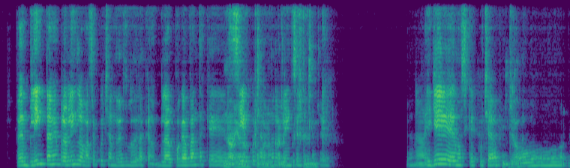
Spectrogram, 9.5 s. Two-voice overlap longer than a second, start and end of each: 3.7-5.3

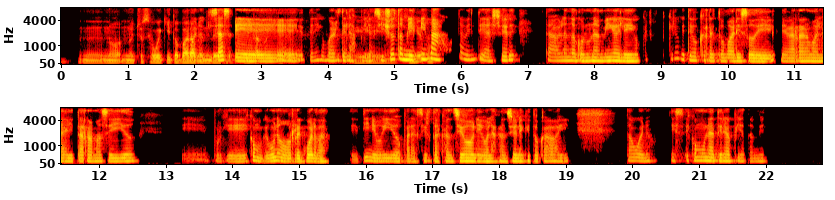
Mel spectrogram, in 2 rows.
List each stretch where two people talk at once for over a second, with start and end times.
1.9-3.1, 4.4-5.6

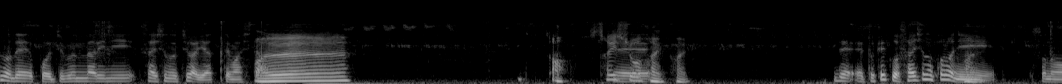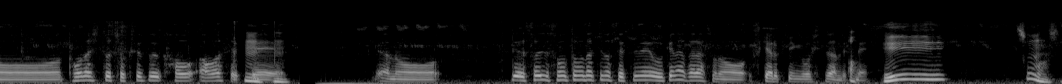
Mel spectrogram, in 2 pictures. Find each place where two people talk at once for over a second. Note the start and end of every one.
none

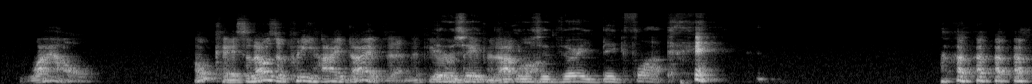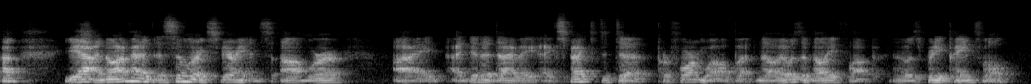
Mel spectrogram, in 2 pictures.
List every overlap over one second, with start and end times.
4.3-5.5

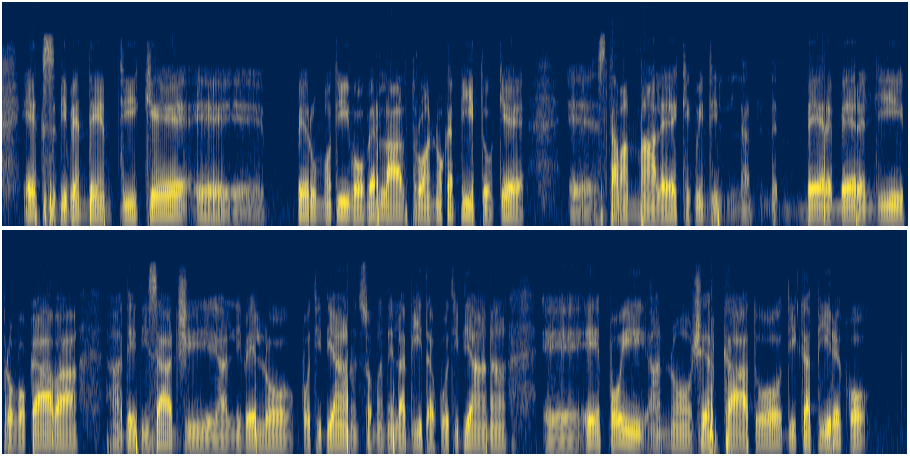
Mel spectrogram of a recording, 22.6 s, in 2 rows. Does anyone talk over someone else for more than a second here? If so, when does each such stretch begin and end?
none

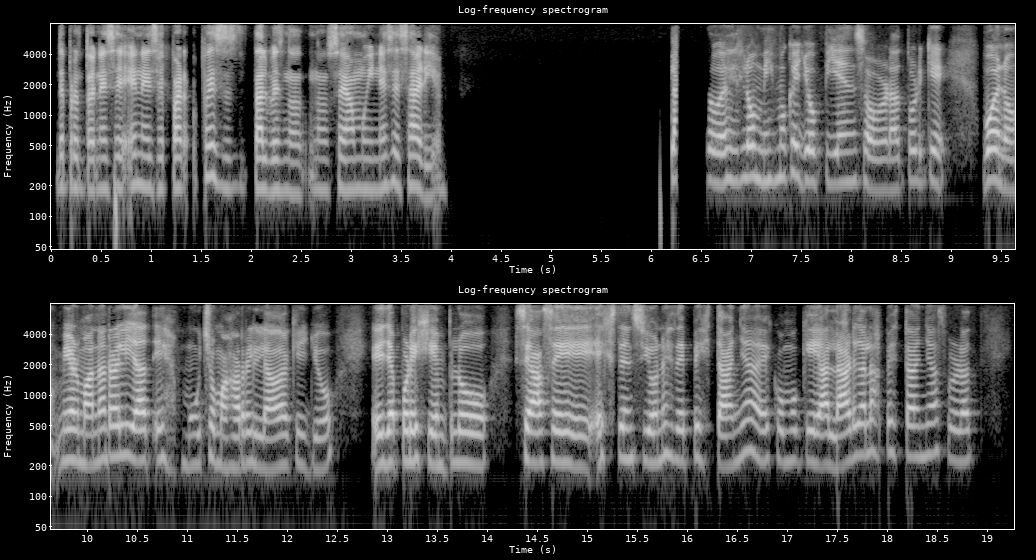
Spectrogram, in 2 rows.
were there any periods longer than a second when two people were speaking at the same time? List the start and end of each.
none

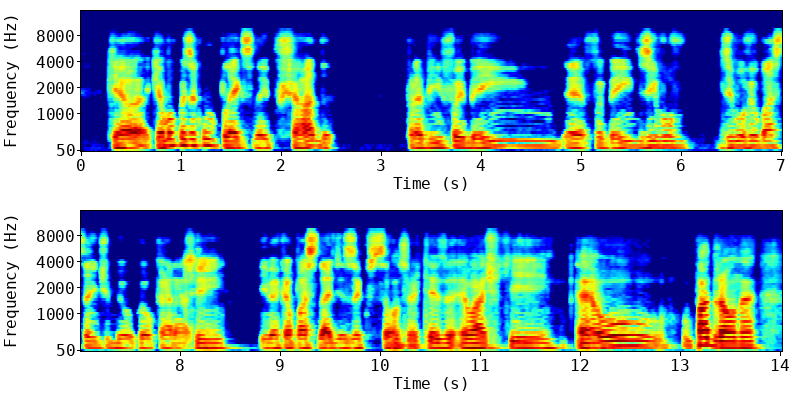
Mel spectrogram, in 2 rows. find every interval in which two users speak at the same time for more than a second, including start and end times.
none

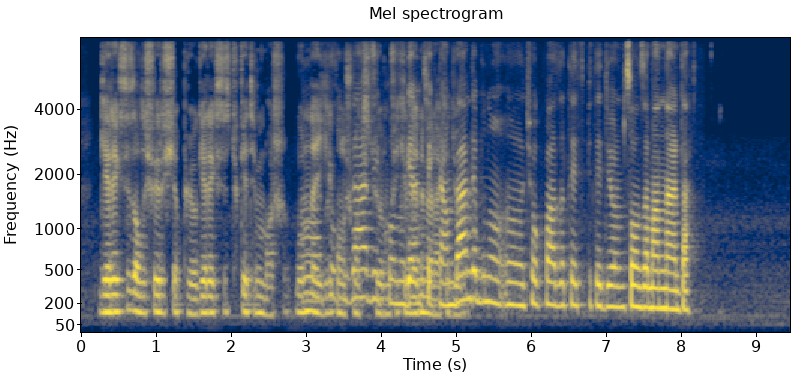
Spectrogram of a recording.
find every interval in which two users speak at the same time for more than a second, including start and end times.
2.9-5.2

